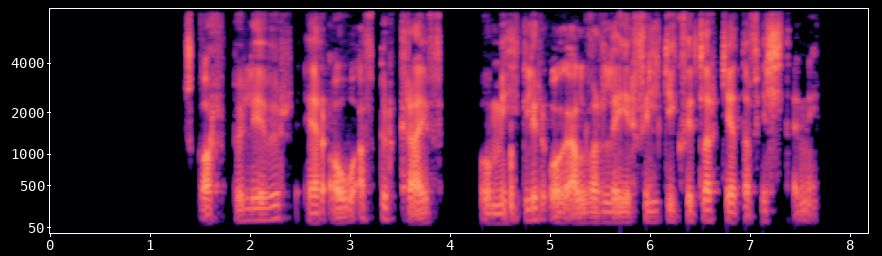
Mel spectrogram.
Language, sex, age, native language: Icelandic, male, 30-39, Icelandic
